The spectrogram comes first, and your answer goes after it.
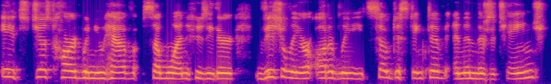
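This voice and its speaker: A woman's voice: mid-range voice, fairly even intonation, unhurried, few pauses, rough recording. A woman co-hosting a podcast, chatting casually with frequent fillers. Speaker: podcast co-host. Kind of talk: casual chat.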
